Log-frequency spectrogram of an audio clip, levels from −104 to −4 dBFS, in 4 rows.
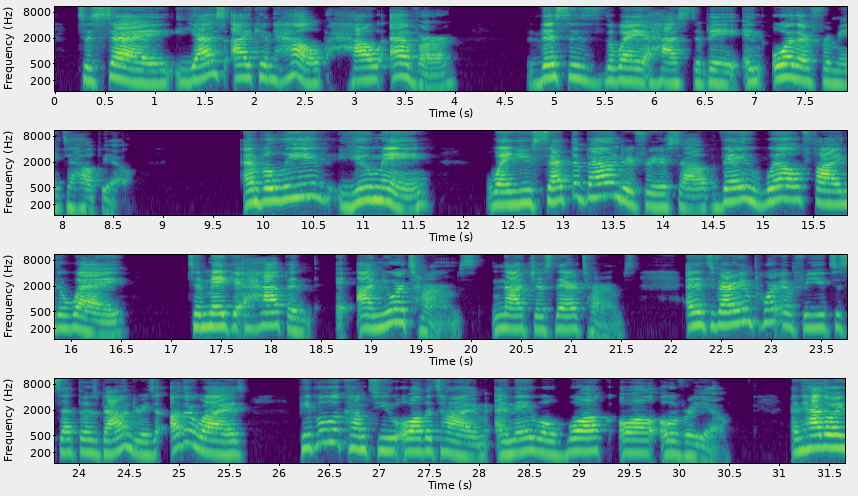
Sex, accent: female, American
